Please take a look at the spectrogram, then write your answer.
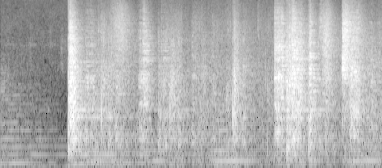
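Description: Metal dishes and utensils clank and clatter as they are handled in a household kitchen, an abrupt loud clang followed by several irregular close rattles and knocks, with no voices.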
